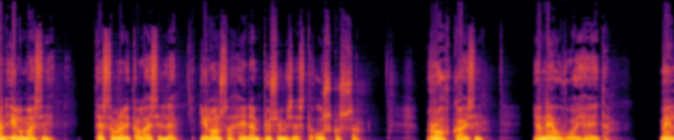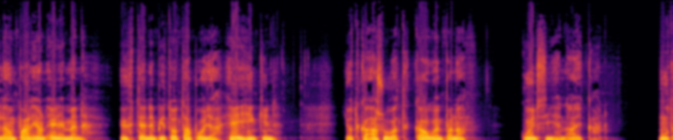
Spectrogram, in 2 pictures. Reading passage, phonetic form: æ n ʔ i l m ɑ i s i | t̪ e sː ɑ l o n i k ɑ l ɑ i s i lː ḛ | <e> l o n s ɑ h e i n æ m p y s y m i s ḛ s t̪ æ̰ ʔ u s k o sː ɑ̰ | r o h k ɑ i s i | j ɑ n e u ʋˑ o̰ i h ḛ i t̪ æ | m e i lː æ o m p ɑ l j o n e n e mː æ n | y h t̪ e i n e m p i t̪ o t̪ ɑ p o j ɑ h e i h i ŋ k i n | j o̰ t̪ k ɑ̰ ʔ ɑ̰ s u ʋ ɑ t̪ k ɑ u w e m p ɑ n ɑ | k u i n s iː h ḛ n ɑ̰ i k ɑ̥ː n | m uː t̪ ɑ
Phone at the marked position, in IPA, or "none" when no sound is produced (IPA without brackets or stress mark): i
